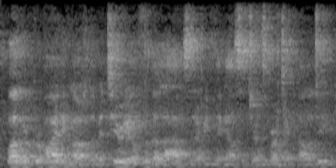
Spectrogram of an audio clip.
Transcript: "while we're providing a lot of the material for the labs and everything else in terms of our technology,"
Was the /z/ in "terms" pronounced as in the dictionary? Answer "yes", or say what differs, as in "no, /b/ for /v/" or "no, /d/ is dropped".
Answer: yes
